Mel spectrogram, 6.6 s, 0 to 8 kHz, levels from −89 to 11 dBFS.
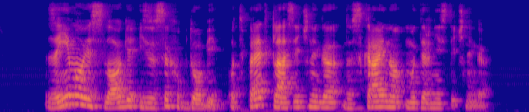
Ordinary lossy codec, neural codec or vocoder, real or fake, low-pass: none; none; real; 7.2 kHz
